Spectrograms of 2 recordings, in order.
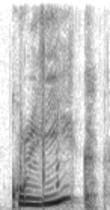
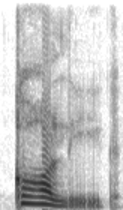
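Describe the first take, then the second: First: The stress is on the second syllable. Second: The stress is on the first syllable. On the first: The speaker calls it wrong. "That's again incorrect pronunciation" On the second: The speaker calls it right. "the stress is given on the first syllable"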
